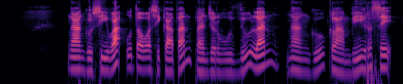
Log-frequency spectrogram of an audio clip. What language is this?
Javanese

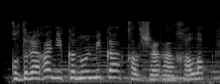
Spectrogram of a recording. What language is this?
Kazakh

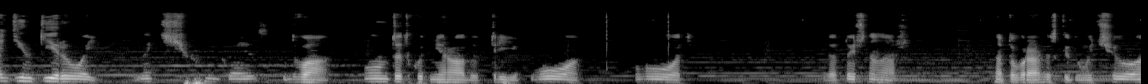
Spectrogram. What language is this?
Russian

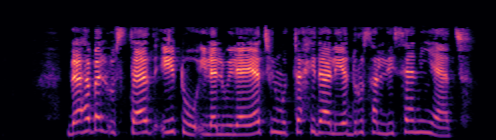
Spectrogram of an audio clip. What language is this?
Arabic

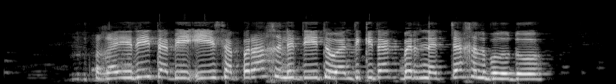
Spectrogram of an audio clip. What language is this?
Uyghur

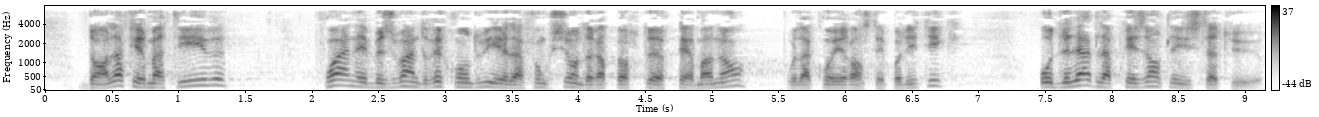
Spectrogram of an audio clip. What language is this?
French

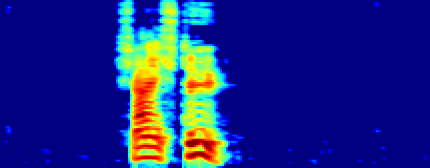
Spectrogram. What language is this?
Breton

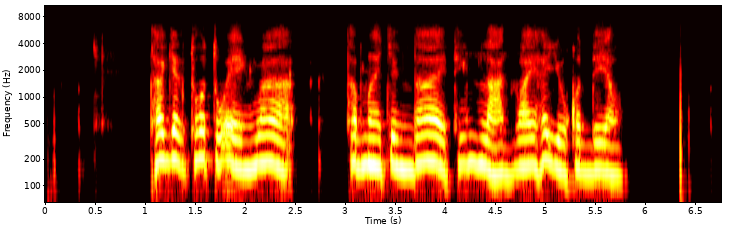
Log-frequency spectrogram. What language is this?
Thai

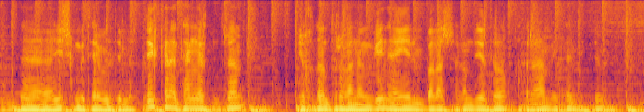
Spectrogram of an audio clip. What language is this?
Kazakh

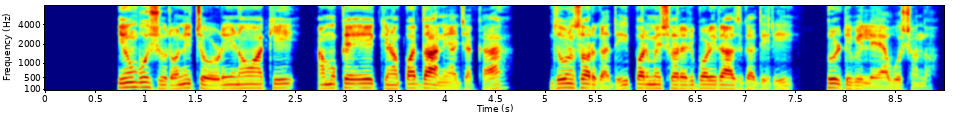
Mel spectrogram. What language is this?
Mahasu Pahari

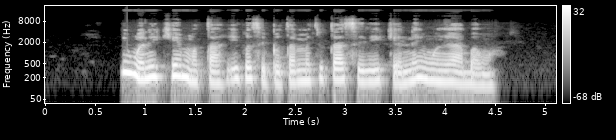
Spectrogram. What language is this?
Igbo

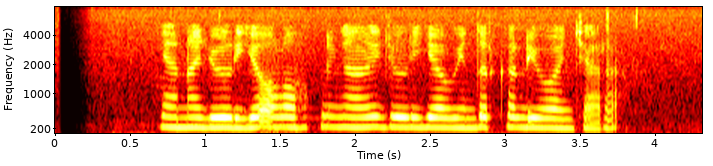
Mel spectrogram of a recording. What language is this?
Sundanese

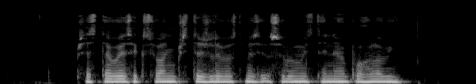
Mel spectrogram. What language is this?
Czech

